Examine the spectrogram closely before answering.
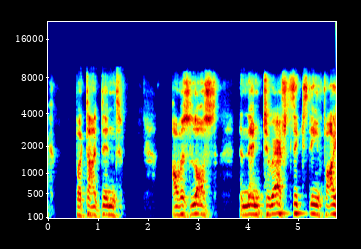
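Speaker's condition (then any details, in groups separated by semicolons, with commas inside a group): Traumatic brain injury; speech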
